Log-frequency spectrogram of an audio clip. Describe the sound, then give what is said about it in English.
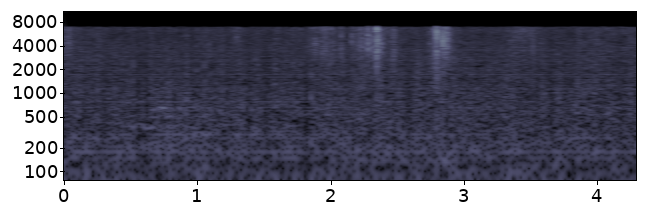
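Soft, steady rustling of Bible pages being turned to Matthew 7 during a sermon, a papery patter with a couple of brief crisper flicks partway through, fairly quiet and with no one speaking. “I love to hear pages turning in the Bible.”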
